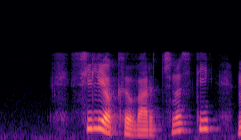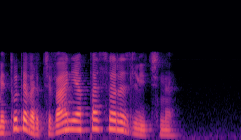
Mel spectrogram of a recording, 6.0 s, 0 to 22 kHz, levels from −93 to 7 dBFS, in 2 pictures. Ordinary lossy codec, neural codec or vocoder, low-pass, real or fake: none; none; 5.4 kHz; real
